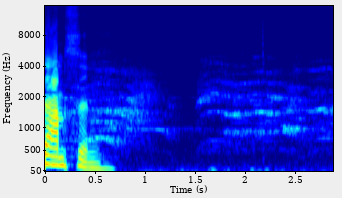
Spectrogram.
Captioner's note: protestors interjecting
